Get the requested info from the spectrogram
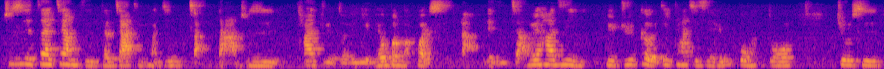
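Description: Fast Taiwanese woman in an echoey room. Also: on the low side. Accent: Taiwanese Mandarin. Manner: rambling, loosely strung storytelling. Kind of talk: casual chat, retelling a book. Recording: echoey room, distant mic, background noise.

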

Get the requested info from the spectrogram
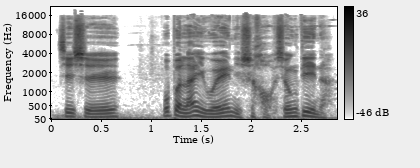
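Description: A man playing a calm, easygoing, helpful businessman in an audio drama, unhurried and drily understated. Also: mid-range voice, lightly acted. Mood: drily amused.

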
